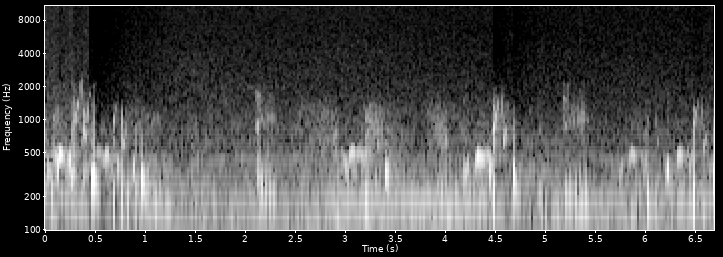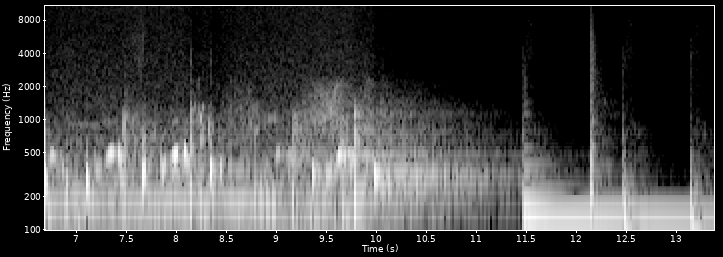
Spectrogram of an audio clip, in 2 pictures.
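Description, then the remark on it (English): A male grouse's courtship display before dawn, males puffing out their chests and strutting to catch the females' eye: a long run of low, bubbly pops and gurgling whoops repeating in quick, uneven bursts, followed at the end by a steady low droning hum with a few sharp clicks. “And this is what their pickup line sounds like.”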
